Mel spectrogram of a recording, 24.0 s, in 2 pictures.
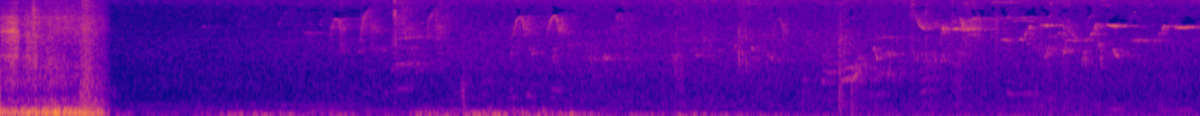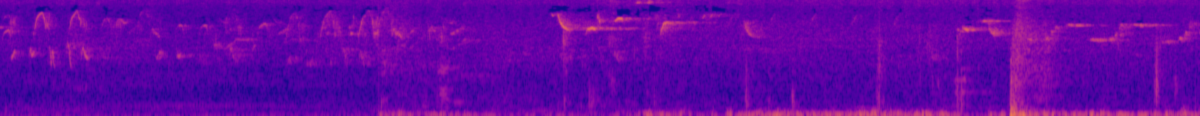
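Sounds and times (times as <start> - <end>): low rumble: 0.0 - 3.0
small birds chirping: 1.9 - 24.0.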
